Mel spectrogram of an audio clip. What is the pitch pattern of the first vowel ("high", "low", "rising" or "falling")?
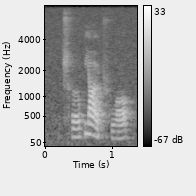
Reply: rising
